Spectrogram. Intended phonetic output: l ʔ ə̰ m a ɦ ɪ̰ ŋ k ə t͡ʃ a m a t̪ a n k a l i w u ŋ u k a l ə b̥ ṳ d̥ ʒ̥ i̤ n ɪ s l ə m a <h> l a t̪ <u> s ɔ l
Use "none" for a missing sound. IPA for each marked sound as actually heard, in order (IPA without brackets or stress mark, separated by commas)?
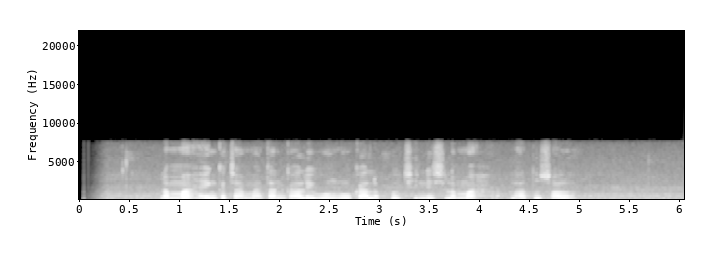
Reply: h, u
